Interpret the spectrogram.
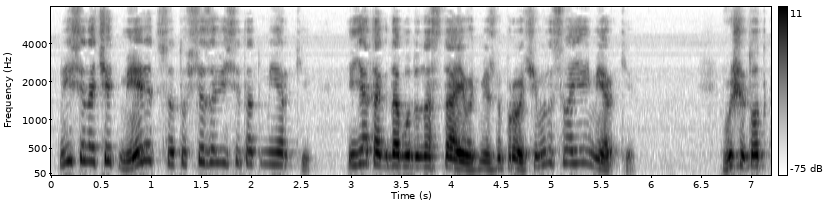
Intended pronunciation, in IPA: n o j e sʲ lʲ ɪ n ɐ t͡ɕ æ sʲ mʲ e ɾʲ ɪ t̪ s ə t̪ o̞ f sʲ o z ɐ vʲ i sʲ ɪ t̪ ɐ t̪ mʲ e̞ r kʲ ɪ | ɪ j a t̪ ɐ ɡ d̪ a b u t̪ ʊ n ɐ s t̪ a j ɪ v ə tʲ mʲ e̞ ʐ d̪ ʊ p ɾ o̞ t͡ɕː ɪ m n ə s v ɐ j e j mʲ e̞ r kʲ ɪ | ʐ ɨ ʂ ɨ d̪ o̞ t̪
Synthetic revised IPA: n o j e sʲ lʲ ɪ n ɐ t͡ɕ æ tʲ mʲ e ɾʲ ɪ t̪ s ə t̪ o̞ f sʲ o z ɐ vʲ i sʲ ɪ t̪ ɐ t̪ mʲ e̞ r kʲ ɪ | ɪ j a t̪ ɐ ɡ d̪ a b u d̪ ʊ n ɐ s t̪ a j ɪ v ə tʲ mʲ e̞ ʐ d̪ ʊ p ɾ o̞ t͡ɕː ɪ m n ə s v ɐ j e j mʲ e̞ r kʲ ɪ | v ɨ ʂ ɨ t̪ o̞ t̪

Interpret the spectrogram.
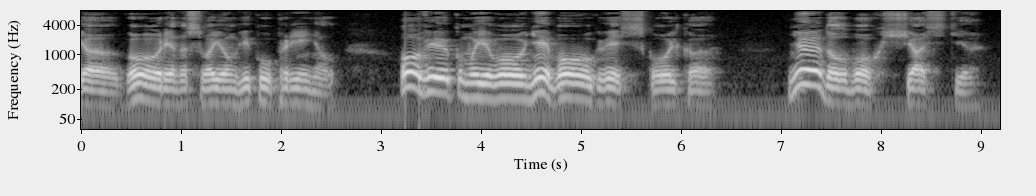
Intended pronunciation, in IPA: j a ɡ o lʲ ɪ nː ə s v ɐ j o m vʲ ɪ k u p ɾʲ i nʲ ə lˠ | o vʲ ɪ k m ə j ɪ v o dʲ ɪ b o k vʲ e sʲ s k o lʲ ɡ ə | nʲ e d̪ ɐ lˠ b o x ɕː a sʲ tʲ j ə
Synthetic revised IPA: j a ɡ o ɾʲ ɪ n ə s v ɐ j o m vʲ ɪ k u p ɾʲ i nʲ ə lˠ | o vʲ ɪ k m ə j ɪ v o nʲ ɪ b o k vʲ e sʲ s k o lʲ k ə | nʲ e d̪ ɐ lˠ b o x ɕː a sʲ tʲ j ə

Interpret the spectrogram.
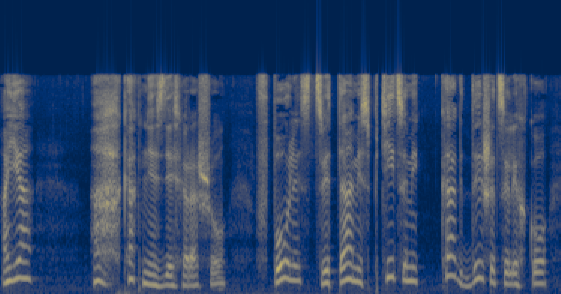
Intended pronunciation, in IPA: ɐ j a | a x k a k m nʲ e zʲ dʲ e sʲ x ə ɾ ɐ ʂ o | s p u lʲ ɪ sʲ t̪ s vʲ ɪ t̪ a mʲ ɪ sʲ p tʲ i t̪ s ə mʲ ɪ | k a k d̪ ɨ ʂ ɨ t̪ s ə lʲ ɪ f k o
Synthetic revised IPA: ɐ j a | a x k a k m nʲ e zʲ dʲ e sʲ x ə ɾ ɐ ʂ o | f p o lʲ ɪ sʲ t̪ s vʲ ɪ t̪ a mʲ ɪ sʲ p tʲ i t̪ s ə mʲ ɪ | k a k d̪ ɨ ʂ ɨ t̪ s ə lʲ ɪ x k o

